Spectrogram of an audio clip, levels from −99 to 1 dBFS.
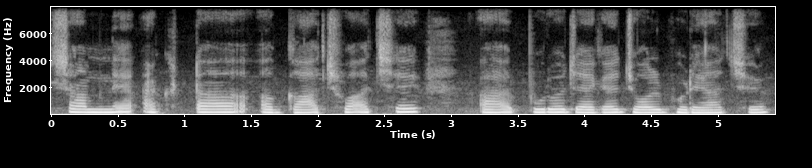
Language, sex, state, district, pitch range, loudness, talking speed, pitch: Bengali, female, West Bengal, Kolkata, 200-220 Hz, -12 LUFS, 110 wpm, 210 Hz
